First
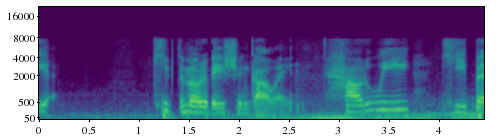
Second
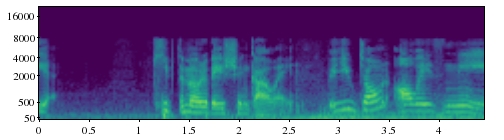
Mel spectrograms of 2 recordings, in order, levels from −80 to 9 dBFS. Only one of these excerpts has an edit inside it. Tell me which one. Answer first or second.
second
